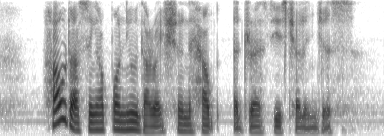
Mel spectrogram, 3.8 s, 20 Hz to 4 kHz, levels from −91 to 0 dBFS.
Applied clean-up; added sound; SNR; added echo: none; none; none; none.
